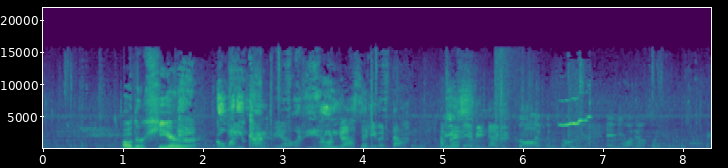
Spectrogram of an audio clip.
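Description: A man speaks pleadingly through a loudspeaker.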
